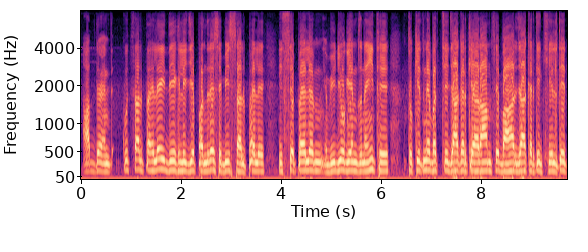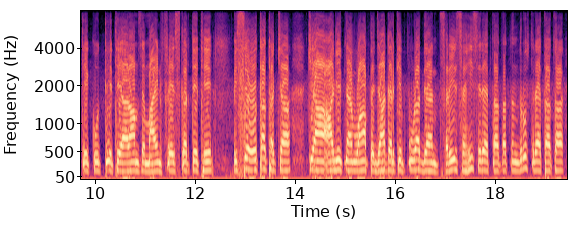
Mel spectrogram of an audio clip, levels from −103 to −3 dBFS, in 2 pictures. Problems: none marked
